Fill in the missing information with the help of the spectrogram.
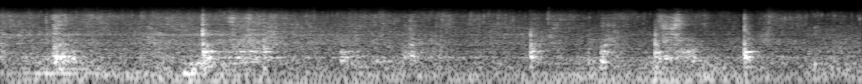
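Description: Fig pieces bubbling and sizzling in sugar syrup in a pan, stirred with a wooden spatula that scrapes and taps against the pan a handful of times over a steady hiss.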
